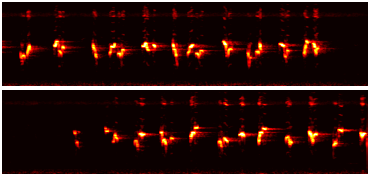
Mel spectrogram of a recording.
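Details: A sooty-headed bulbul delivers its fast ropelan song to goad other bulbuls: lively warbled chirps in quick succession for about four seconds, a brief gap, then the chattering run starts again, with a faint steady whine above.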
